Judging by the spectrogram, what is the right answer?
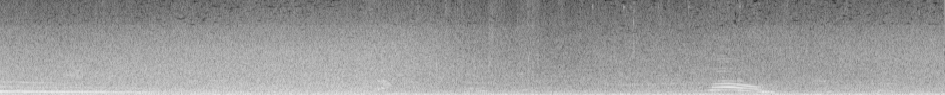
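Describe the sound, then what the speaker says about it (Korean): Steady broadband roar of Niagara Falls fills the scene as a continuous loud wash of water, with people speaking over it. "나이아가라 폭포에 왔습니다"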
